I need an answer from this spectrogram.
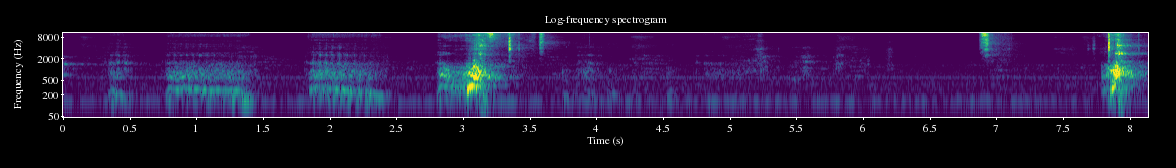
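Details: Shih Tzu at home with its companion dog near a new cuddler bed. Two drawn-out low growls open the clip, then scuffling bursts follow, with two sharp short barks near the end.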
